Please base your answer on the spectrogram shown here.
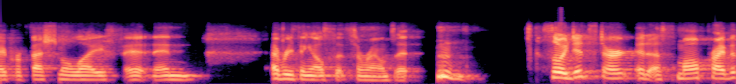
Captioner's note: clears throat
